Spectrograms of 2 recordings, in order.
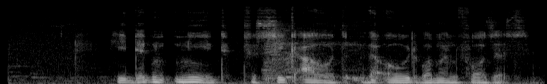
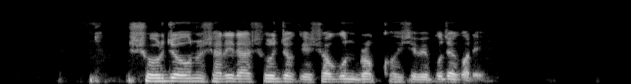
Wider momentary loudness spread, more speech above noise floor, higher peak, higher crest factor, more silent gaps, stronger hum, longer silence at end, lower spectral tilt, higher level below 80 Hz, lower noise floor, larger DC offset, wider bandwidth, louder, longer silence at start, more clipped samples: about the same, 12 LU vs 14 LU; second, 23 dB vs 61 dB; second, -12 dBFS vs -2 dBFS; about the same, 18 dB vs 18 dB; neither; neither; second, 0.1 s vs 1.5 s; about the same, -6 dB/octave vs -5.5 dB/octave; first, -44 dBFS vs -54 dBFS; second, -53 dBFS vs -77 dBFS; neither; first, 16 kHz vs 7.8 kHz; second, -30 LUFS vs -17 LUFS; second, 0.1 s vs 0.9 s; neither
